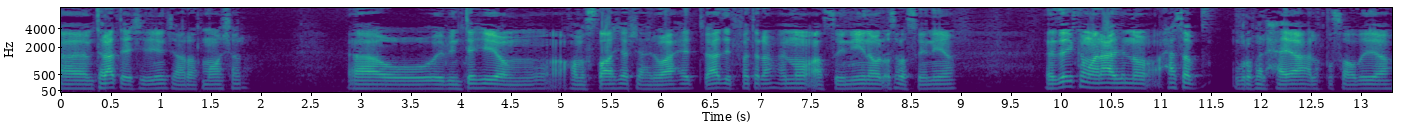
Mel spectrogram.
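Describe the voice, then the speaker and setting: A man speaks at a fairly slow pace and fairly low pitch. His intonation stays monotone and flat. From Sudan. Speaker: master's student. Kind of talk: radio interview. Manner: casual colloquial.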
